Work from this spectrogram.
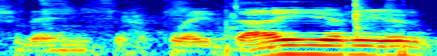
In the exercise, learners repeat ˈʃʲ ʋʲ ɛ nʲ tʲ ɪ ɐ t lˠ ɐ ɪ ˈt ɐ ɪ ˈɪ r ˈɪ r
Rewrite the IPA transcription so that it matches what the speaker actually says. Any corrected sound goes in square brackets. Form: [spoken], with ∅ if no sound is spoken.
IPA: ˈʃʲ ʋʲ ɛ nʲ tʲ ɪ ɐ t lˠ ɐ ɪ [ˈd] ɐ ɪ ˈɪ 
